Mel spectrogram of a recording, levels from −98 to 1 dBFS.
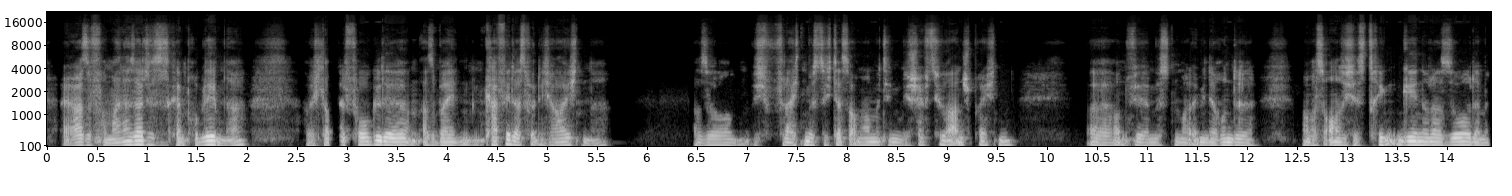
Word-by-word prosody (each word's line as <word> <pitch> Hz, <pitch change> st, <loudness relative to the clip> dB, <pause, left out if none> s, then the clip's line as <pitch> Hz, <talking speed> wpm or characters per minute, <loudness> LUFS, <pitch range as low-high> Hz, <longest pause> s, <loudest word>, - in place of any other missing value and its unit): Ja, -, -, -3 dB
also, 100 Hz, +1 st, +1 dB
von 105 Hz, -3 st, -3 dB
meiner 100 Hz, +5 st, +3 dB
Seite 125 Hz, -1 st, +6 dB
ist 105 Hz, -3 st, -3 dB
das -, -, -7 dB
kein 105 Hz, -3 st, 0 dB
Problem, 110 Hz, +3 st, +5 dB
ne? 105 Hz, +10 st, -3 dB, 0.6 s
Aber -, -, -7 dB
ich -, -, -7 dB
glaube, -, -, -3 dB
der -, -, -2 dB
Vogel 115 Hz, +2 st, +4 dB
der 110 Hz, -2 st, +5 dB
also, 100 Hz, -2 st, -3 dB
bei 105 Hz, 0 st, +1 dB, 0.3 s
Kaffee, 110 Hz, +2 st, +1 dB
das 115 Hz, -6 st, +1 dB
wird -, -, -3 dB
nicht 95 Hz, -, -6 dB
reichen, 105 Hz, 0 st, -2 dB
ne? 90 Hz, +6 st, -8 dB, 0.8 s
Also, 95 Hz, 0 st, -3 dB, 0.2 s
ich -, -, -5 dB
vielleicht 100 Hz, +2 st, -4 dB
müsste 105 Hz, -2 st, +1 dB
ich -, -, -6 dB
das 110 Hz, -1 st, -2 dB
auch -, -, -1 dB
mal 105 Hz, 0 st, -1 dB
mit 105 Hz, 0 st, -1 dB
dem 100 Hz, -3 st, -2 dB
Geschäftsführer 110 Hz, +6 st, -2 dB
ansprechen, 115 Hz, 0 st, -3 dB, 0.7 s
äh, -, -, -5 dB
und 95 Hz, -, -4 dB
wir 100 Hz, -2 st, -1 dB
müssten 100 Hz, +3 st, -4 dB
mal 100 Hz, -1 st, -2 dB
irgendwie 105 Hz, -1 st, 0 dB
'ne -, -, +2 dB
Runde 100 Hz, -2 st, +1 dB, 0.4 s
mal 100 Hz, -, -2 dB
was 90 Hz, -2 st, -3 dB
Ordentliches 100 Hz, -3 st, 0 dB
trinken 115 Hz, +2 st, 0 dB
gehen 115 Hz, 0 st, +6 dB
oder 110 Hz, -1 st, +3 dB
so, 110 Hz, +2 st, +4 dB
damit 95 Hz, -3 st, -1 dB
105 Hz, 215 wpm, -23 LUFS, 100-110 Hz, 0.8 s, Seite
